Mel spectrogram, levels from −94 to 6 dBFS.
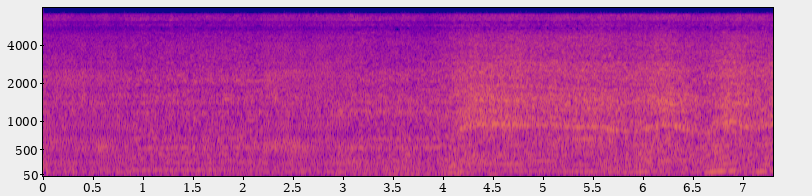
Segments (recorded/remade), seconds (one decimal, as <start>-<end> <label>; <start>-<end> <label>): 0.0-0.9 remade; 0.9-2.2 recorded; 2.2-3.1 remade; 3.1-7.3 recorded

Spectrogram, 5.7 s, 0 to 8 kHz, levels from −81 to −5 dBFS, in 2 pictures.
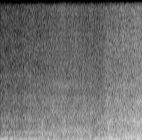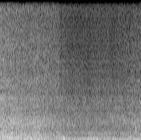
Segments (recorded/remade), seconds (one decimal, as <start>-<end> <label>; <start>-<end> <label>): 0.0-0.9 recorded; 0.9-1.9 remade; 1.9-3.9 recorded; 3.9-5.3 remade; 5.3-5.7 recorded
